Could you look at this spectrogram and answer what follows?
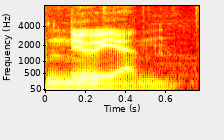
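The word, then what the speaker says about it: Nguyen: It's just pronounced Nuen.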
